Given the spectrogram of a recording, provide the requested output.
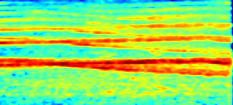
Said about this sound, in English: It's kind of one of those nights. There's been a lot of sirens tonight.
